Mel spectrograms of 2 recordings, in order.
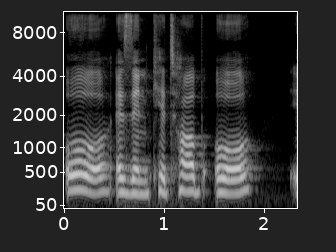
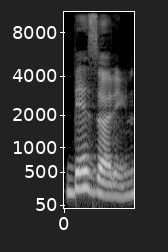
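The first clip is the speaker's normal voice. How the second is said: first syllable be of bezarin leaned on. Teaching a phrase and reminding the learner: stress on be of bezarin. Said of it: "you put the emphasis on the be sound".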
